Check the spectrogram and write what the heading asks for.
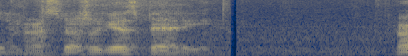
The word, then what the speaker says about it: Bat-E: I meant Batty, but anyway. Yeah. All right. E. Bat-E. Bat-E. That's how we'll spell it. B-A-T-E. All right. Like Wall-E, Bat-E.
